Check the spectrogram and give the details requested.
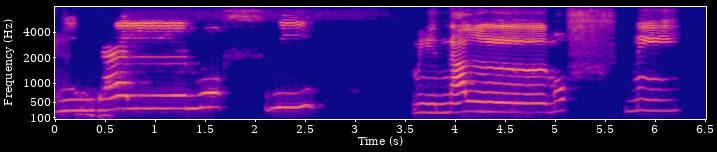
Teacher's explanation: ujung dan tepi lidah secara bersamaan menyentuh ke gusi atas Y sentuhkan Minal Umi jangan lepas sebelum mengucapkan huruf selanjutnya jadi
